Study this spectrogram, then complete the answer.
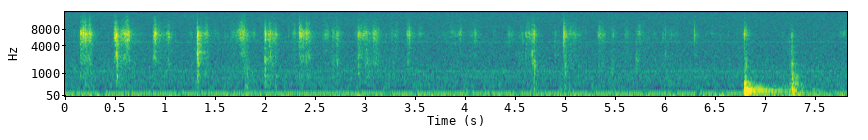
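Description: Yu-Gi-Oh! card decks are shuffled quietly and close by, with soft repeated riffling ticks at a steady pace and a brief louder knock near the end.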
